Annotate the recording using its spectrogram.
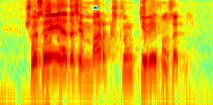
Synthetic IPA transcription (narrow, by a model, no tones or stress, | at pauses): svɔseːjɪjɛɾhɛt̪ːasjɛmmaɾkst̪luɲcɪvɪðfɔnsɛ̰t̪̚nɪ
